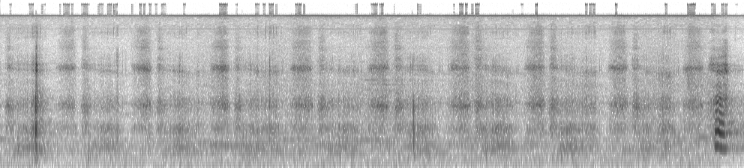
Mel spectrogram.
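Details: Child breathing fast with a whistling expiratory wheeze on each breath out, judged not to be stridor, which is a harsh sound on breathing in.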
